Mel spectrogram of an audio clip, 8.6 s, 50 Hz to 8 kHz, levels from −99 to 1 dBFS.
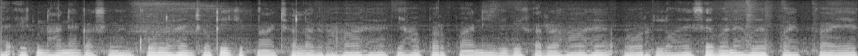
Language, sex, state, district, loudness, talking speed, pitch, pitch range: Hindi, male, Uttar Pradesh, Jyotiba Phule Nagar, -17 LUFS, 190 wpm, 115 Hz, 115-120 Hz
